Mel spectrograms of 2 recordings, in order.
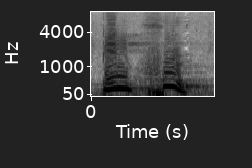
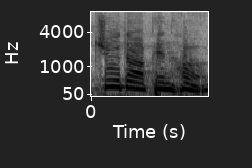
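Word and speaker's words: Ben-Hur: 벤허, 그 영어 발음을 해서 HUR로 되어 그 허로 발음을 했습니다만 벤이란 이 히브리어의 자손이라는 뜻입니다. 벤훌, 훌의 자손 유다입니다. 그 영어로 읽어서 주다 벤허 그러던 기억나십니까?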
